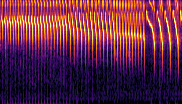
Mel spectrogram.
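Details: Canary rolling song ('ngerol') from a training lure recording meant to get young or silent canaries singing: a long, fast, buzzy trill of rapid repeated notes that gradually slows, then breaks into a few loud descending whistled sweeps.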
